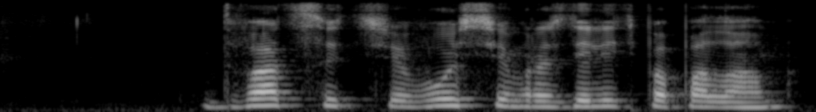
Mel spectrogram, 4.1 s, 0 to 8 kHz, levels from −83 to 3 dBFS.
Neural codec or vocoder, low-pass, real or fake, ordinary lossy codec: none; 7.2 kHz; real; none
